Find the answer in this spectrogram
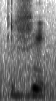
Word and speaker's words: j'ai: J'ai. It's a closed sound, so we have to smile and to close our mouth a bit.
